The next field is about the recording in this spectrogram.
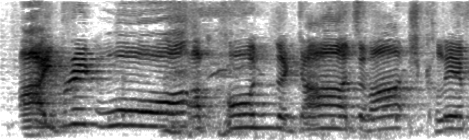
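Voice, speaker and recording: In a put-on character voice, a man talks very slowly at an extremely high pitch with fairly even intonation and clear echo. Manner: menacing, declamatory.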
